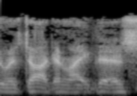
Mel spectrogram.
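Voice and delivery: imitating an aging star's smoky rasp; smoky whiskey voice. Interviewer imitating the actress later in life, smoky whiskey voice. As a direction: put on a smoky, whiskey-soaked voice. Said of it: "the smoky whiskey voice".

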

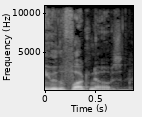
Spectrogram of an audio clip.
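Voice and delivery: ordinary delivery

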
